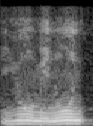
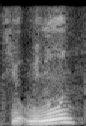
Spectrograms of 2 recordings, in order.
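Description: First: A long vowel replaces the glottal stop. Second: A glottal stop follows the first syllable. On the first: This is the reading that replaces the hamza. "فتقرأ يؤمنون" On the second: This is the word in its base form. "نحو كلمة يؤمنون"

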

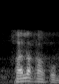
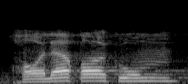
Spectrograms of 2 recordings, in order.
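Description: First: The syllables are snatched quickly and rushed together. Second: Each syllable gets equal, even timing. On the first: The speaker calls it wrong. "يعني يخطفها خطف" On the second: The speaker calls it right. "خلقكم هكذا"

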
